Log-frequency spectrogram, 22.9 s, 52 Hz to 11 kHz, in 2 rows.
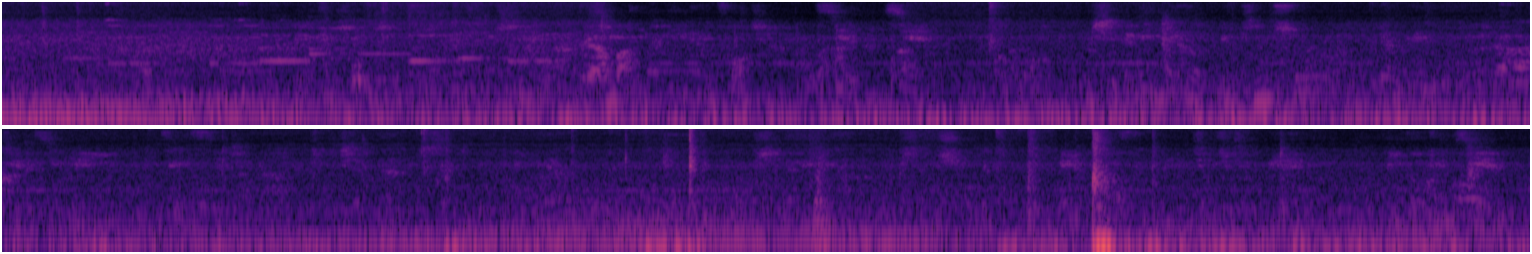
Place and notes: Bo'ai St., Zhubei City - soundwalk
walking in the street, Convenience stores, Zoom H4n+ Soundman OKM II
